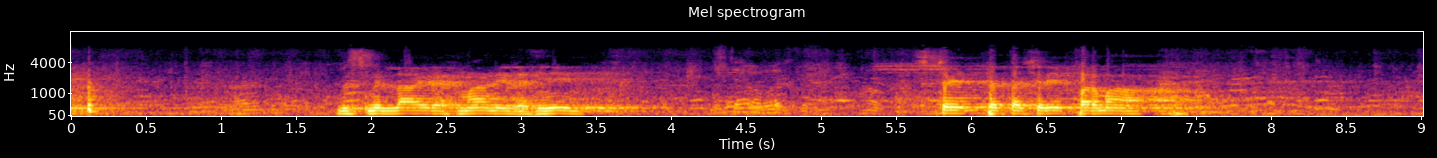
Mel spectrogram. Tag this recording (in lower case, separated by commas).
narration, speech, man speaking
